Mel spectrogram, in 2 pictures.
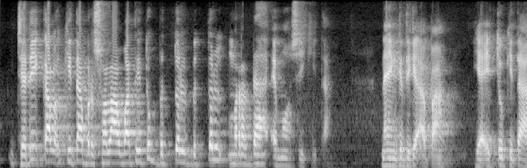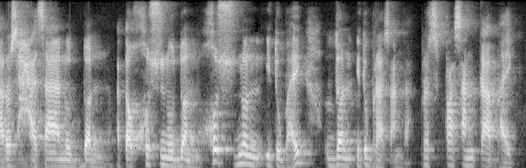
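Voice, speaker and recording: A man giving a lively religious lecture, telling stories and acting out angry voices. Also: mid-range voice. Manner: animated storytelling, acts out angry voices. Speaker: preacher.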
